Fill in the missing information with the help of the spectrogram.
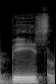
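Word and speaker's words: Bæst: Now it's spelled weird because it's Danish for beast, right? – B-A-E-S-T, but it's you say beast.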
